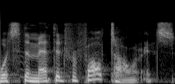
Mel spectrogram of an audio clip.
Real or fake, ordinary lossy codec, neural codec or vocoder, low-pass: real; AAC, 48 kbps; none; 7.2 kHz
